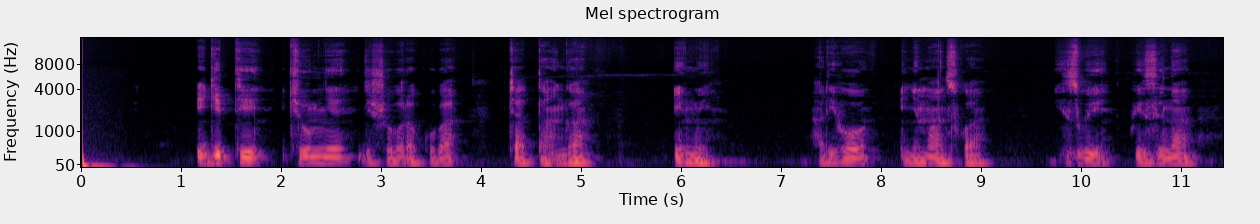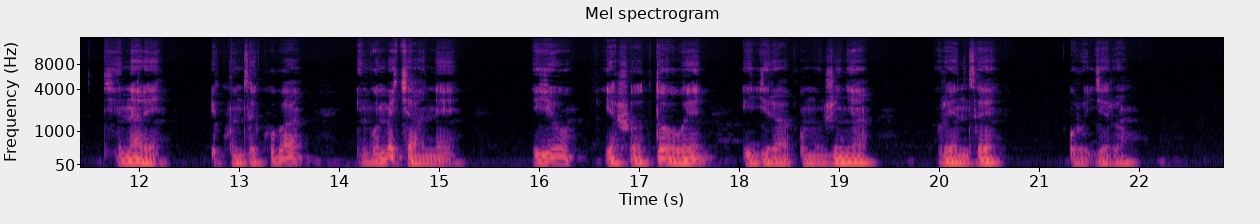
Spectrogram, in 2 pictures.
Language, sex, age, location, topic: Kinyarwanda, female, 50+, Nyagatare, agriculture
